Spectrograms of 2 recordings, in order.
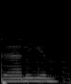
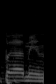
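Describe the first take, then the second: First: It is said in a put-on local Birmingham accent. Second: It is said in the speaker's ordinary voice. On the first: The speaker calls it right. "You gotta go Birmingham" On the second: The speaker calls it wrong. "you can't say Birmingham in a normal voice"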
